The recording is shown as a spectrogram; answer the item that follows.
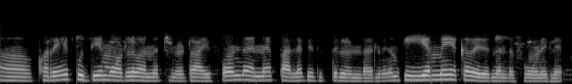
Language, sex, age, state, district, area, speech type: Malayalam, female, 45-60, Kerala, Wayanad, rural, conversation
